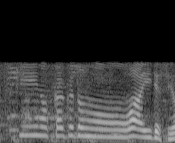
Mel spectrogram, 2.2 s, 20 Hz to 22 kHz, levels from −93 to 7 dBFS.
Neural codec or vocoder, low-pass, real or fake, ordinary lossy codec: none; 3.6 kHz; real; none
